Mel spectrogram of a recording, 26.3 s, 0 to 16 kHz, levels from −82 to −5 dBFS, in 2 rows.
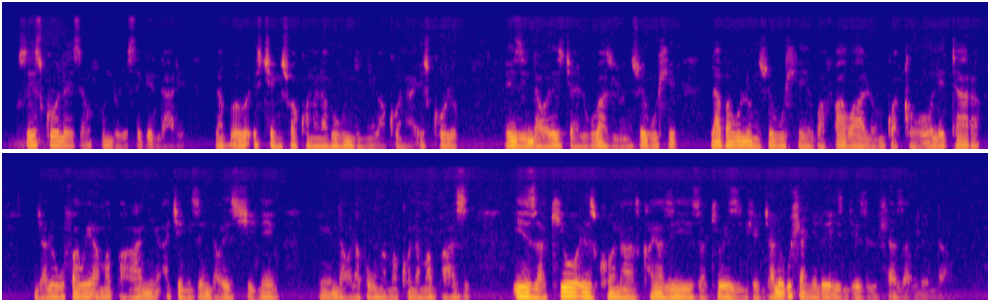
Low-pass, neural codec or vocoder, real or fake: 10.8 kHz; vocoder, 24 kHz, 100 mel bands, Vocos; fake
